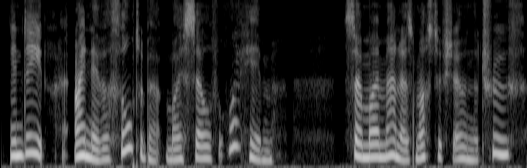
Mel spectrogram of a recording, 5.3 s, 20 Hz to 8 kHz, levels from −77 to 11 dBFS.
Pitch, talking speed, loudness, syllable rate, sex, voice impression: 230 Hz, 180 wpm, -18 LUFS, 5.1 syllables/s, female, feminine, adult-like, slightly relaxed, slightly dark, soft, clear, fluent, intellectual, calm, friendly, elegant, lively, modest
